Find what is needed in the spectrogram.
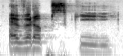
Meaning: European
- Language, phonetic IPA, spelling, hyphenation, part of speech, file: Czech, [ˈɛvropskiː], evropský, ev‧rop‧ský, adjective, Cs-evropský.ogg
